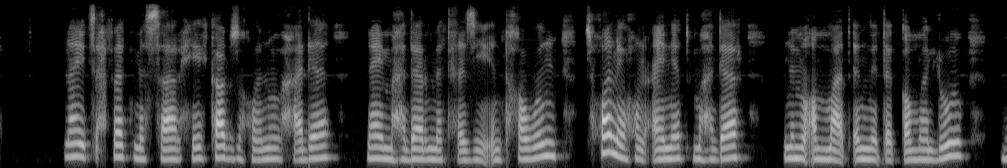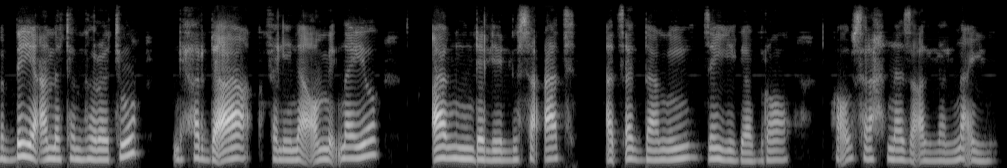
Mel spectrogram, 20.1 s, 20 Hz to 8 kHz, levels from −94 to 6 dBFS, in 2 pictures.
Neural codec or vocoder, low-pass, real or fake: codec, 16 kHz, 2 kbps, FunCodec, trained on LibriTTS, 25 frames a second; 7.2 kHz; fake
